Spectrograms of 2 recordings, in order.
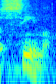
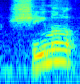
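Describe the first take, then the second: First: The name begins with an s sound. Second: The name begins with an sh sound. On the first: "Is it Shima or Sema?" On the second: "Is it Shima or Sema?"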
